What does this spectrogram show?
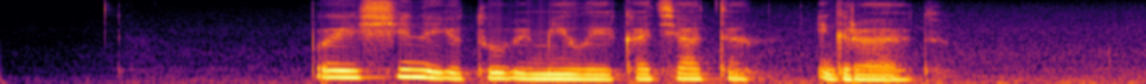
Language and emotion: Russian, neutral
